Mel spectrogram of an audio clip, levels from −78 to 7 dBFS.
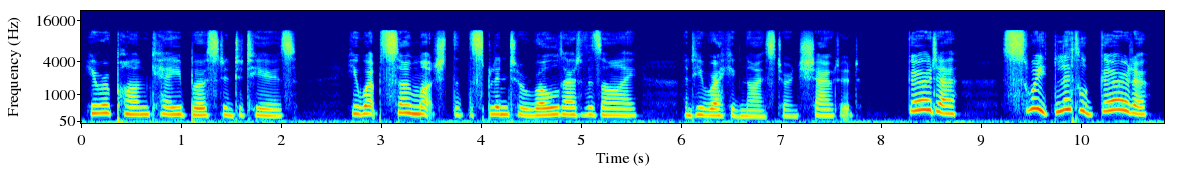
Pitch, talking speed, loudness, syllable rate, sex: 235 Hz, 150 wpm, -19 LUFS, 4.3 syllables/s, female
